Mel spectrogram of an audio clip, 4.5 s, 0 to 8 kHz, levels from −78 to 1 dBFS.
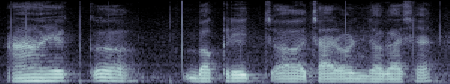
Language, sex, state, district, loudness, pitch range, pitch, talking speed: Gujarati, male, Gujarat, Valsad, -16 LUFS, 100-115 Hz, 110 Hz, 80 wpm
